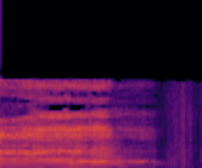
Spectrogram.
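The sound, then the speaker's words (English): A fussy baby cries while being dressed, letting out one long, sustained, high-pitched wail that breaks off into a few softer, choppy sobs and a brief sharp sound at the very end. “Fussy baby.”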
